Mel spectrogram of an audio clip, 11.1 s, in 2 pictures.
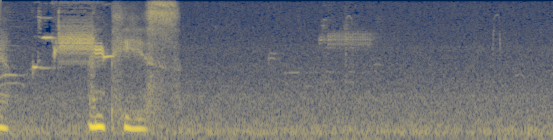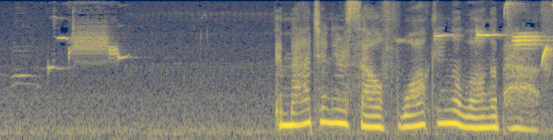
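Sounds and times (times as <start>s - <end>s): forest bird calling: 0.0s - 1.8s, 2.6s - 3.9s, 4.8s - 8.3s, 9.4s - 11.0s
faint steady background noise: 0.0s - 11.0s.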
